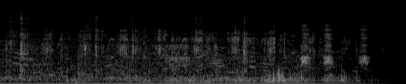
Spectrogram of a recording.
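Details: A male Egyptian goose (Alopochen aegyptiacus) in Rombergpark, Dortmund, on 16 March 2012 gives a harsh, breathy alarm call, a rapid run of hoarse huffs about three a second, ending in a few clearer notes.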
